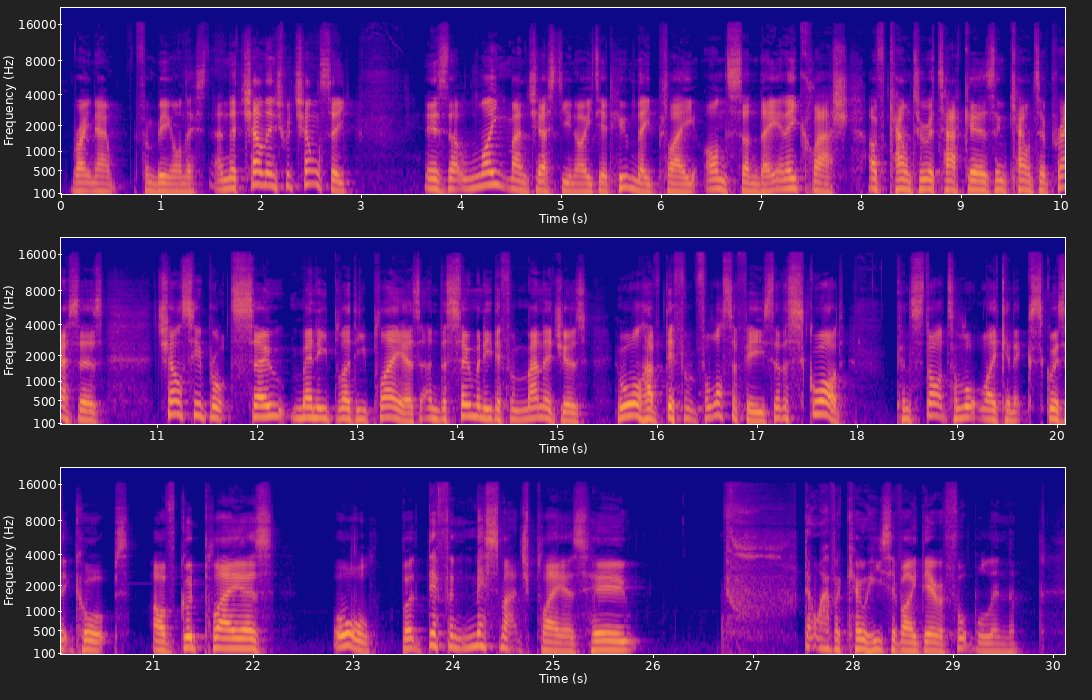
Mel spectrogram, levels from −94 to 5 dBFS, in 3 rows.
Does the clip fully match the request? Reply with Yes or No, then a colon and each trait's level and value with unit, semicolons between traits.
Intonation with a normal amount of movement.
Yes: average, 4.2 semitones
